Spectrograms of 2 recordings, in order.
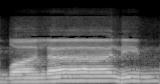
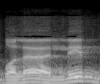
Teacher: Daripada dhalalin jadi dhalalim. Tapi jangan lupa dengungkan 2 harakat. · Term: idgham bi gunnah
